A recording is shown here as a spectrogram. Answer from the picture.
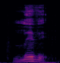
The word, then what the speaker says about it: LVIHD: name of this artist is Live It you spell that L V I H D. Live it.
